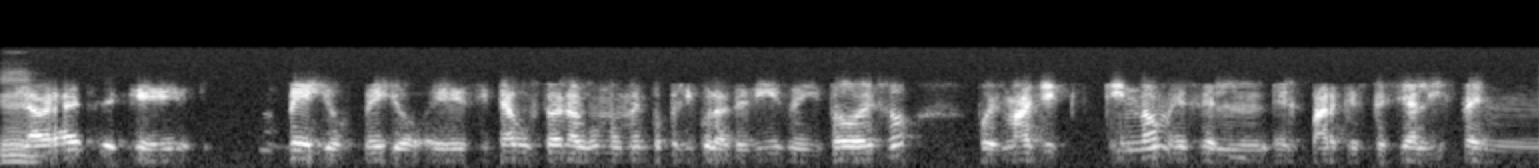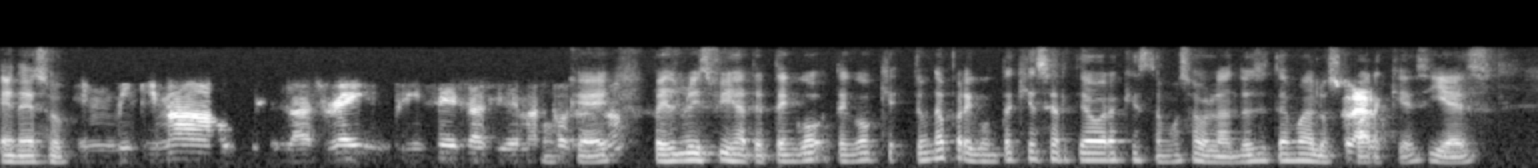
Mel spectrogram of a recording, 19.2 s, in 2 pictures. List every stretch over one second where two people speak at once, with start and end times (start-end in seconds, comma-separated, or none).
none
